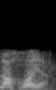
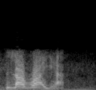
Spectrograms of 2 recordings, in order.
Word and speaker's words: La Jolla: They call it La Jolla. It's La Raya.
